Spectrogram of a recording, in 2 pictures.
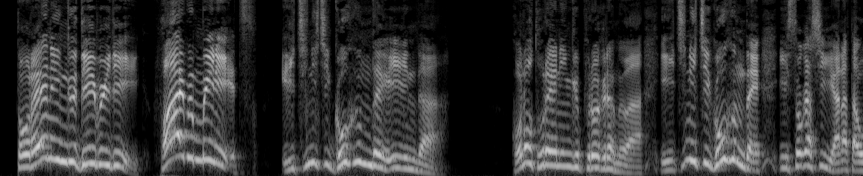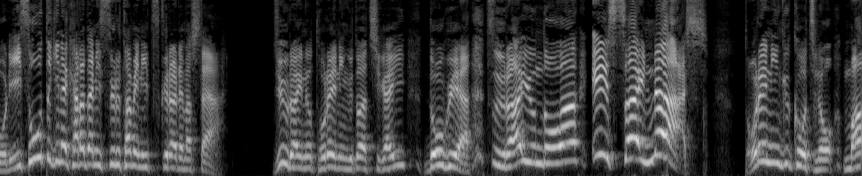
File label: narration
